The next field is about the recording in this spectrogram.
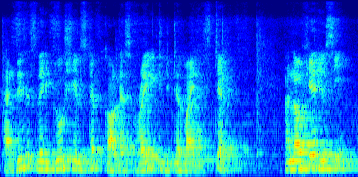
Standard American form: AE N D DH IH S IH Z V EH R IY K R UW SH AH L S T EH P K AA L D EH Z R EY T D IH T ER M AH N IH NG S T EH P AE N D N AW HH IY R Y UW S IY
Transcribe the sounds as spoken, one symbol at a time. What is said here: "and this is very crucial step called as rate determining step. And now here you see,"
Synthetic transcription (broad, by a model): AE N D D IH S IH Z V EH R IY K R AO SH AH L S T EH P K AA L D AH S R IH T D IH T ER M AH IH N S T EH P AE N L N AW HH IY R Y UW S IY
